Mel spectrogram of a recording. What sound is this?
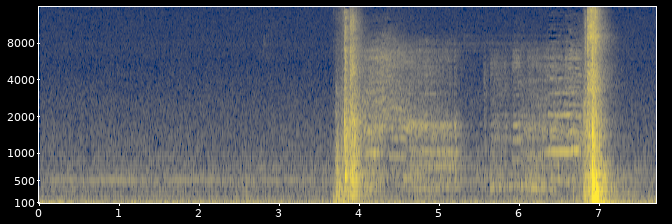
opening a door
